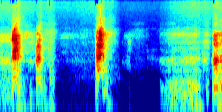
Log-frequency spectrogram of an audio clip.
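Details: Male pet dog barking and growling in play, its normal playful sounds, while it stays protective of its sick owner; two quick barks, a pause, one more bark, then a low growl ending in a bark.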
